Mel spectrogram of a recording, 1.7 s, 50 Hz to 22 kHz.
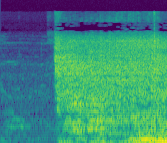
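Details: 2013 Toyota Sequoia with a no-crank, no-start fault, after correcting reversed starter and fuel pump relays: after a pause the engine fires instantly and settles into a steady, even run. Normal engine start.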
